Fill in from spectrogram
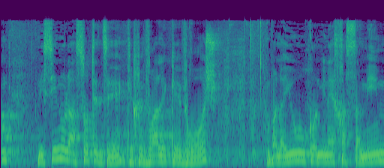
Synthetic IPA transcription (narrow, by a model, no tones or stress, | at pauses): m | nisinulaːso̞t̪etze̞ke̞χe̞vʁale̞kevʁo̞ʃ | avalhajuko̞lmine̞jχasamim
